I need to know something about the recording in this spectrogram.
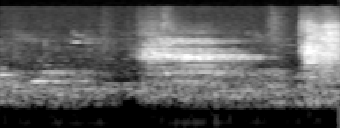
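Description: A faint breath, a soft exhale close to the microphone lasting just under a second, about a second in.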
